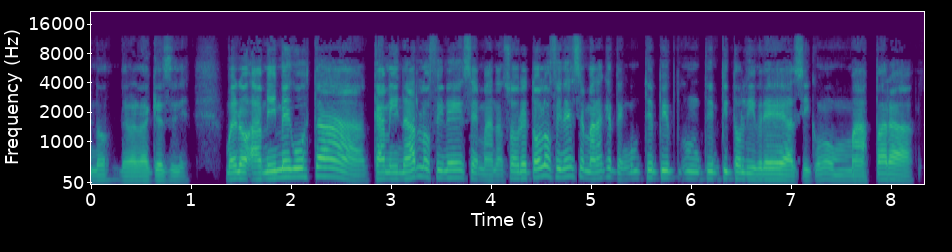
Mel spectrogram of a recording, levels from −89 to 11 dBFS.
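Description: No technical faults can be heard anywhere in the speech recording; the signal stays continuous and stable for its whole duration.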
